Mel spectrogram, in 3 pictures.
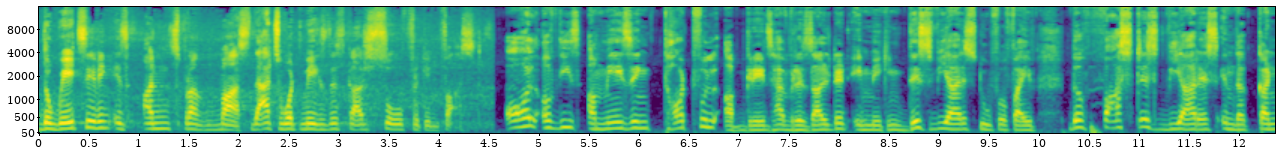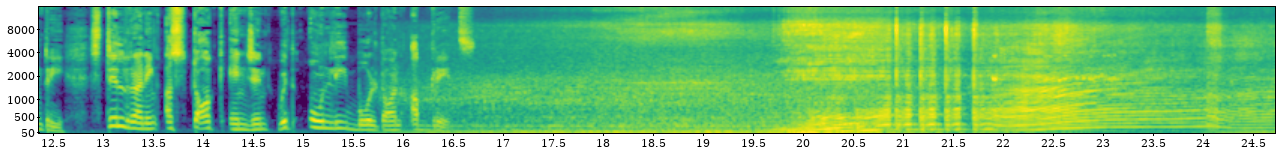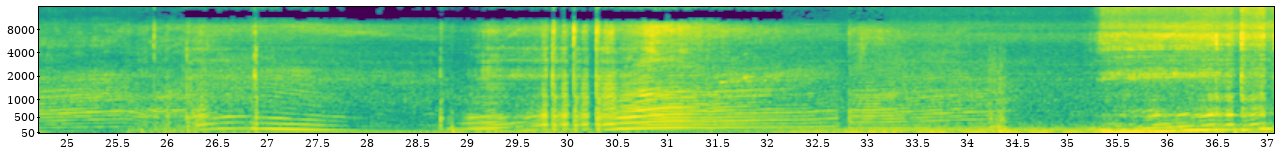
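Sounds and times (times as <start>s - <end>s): car engine accelerating hard: 16.2s - 37.0s.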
